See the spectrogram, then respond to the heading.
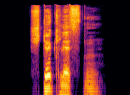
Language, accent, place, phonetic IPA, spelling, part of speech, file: German, Germany, Berlin, [ˈʃtʏkˌlɪstn̩], Stücklisten, noun, De-Stücklisten.ogg
- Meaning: plural of Stückliste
